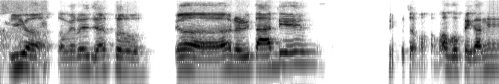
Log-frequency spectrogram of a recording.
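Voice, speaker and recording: A man's voice: on the high side, fairly even intonation, moderate pace, a little mellow, dull audio, slight background noise. A man explaining things in a casual, slangy chat, often tossing in rhetorical tag questions. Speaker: guest explaining parenting.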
